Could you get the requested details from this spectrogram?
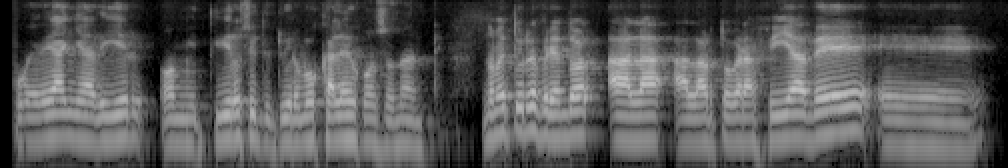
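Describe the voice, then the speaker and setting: Male lecturer, mid pitch, methodical teaching delivery, dull muffled recording. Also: darkish tone. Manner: explains criteria step by step, addresses students directly. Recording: dull lo-fi sound.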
